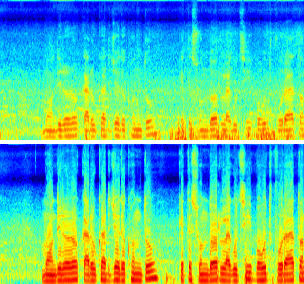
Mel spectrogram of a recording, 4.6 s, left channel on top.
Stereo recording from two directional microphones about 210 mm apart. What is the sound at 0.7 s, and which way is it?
Speech, 45° right (ahead or behind).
